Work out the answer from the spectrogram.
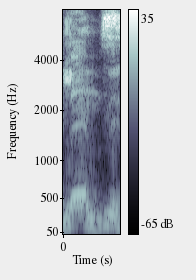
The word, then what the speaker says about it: Lens: So Sevilla versus Lens. Nisikia pronunciation ni Lens. Anyway, tuko Kenya ni Lens. Ni Lens. Yeah, so, but si lens ya kamera.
